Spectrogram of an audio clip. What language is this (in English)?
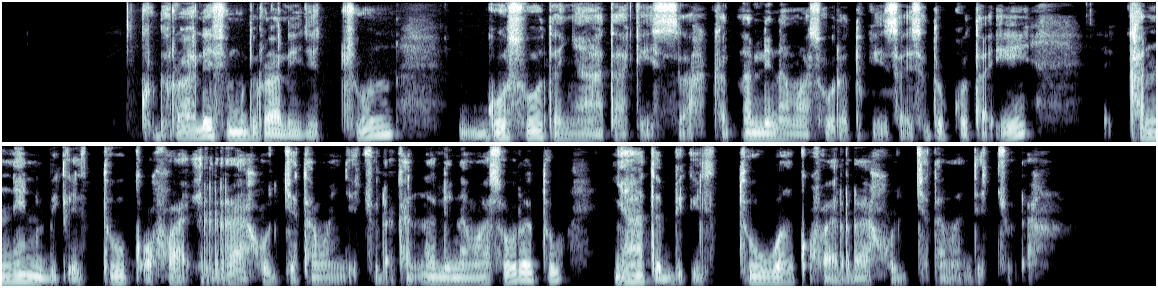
Oromo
